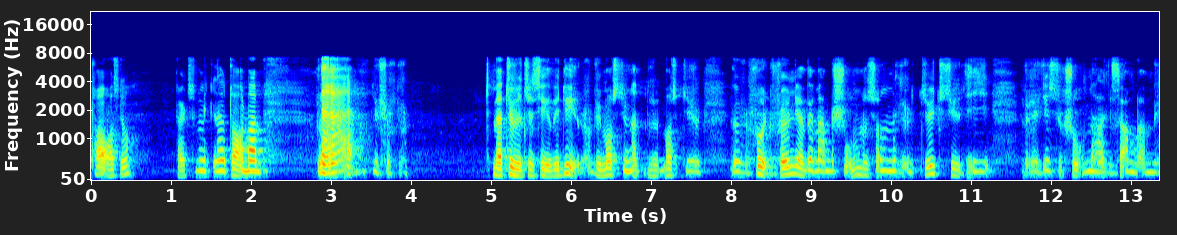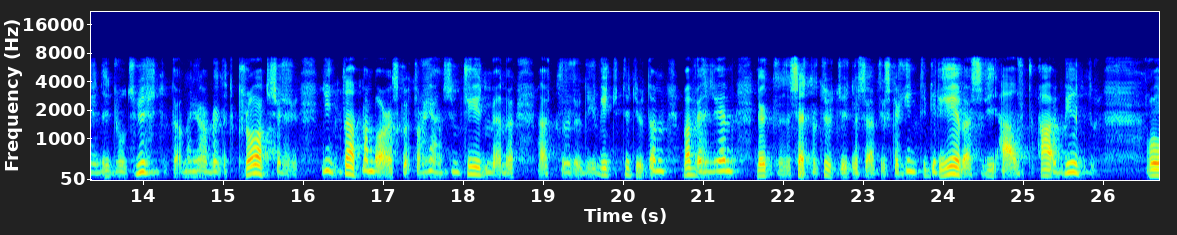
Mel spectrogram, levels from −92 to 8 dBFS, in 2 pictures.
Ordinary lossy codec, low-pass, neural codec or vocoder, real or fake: none; 7.2 kHz; autoencoder, 22.05 kHz, a latent of 192 numbers a frame, VITS, trained on one speaker; fake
